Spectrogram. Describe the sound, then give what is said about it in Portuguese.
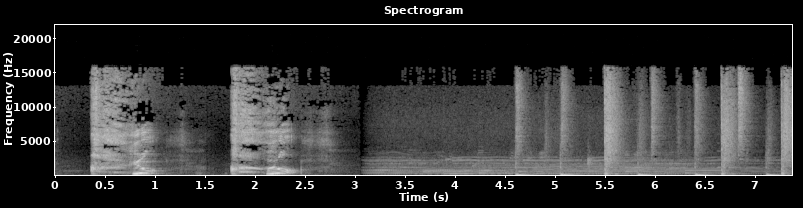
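A person does two exaggerated, raspy, loud coughs, imitating the cartoon character Goofy (Pateta). A short pause follows, then music with steady rhythmic thumps begins. “O primeiro passo é aprender a tosse dele. Bom, aprender a tossir, né? Que é mais ou menos assim.”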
